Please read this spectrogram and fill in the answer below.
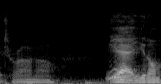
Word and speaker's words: Toronto: we say toronto is we don't pronounce the last t like canadians obviously if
